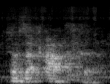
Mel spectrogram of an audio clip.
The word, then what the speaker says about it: taza'aka: So, T-A-Z-A. A-H. T-H-K-A. Taza'aka. All right, that's how you pronounce that.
